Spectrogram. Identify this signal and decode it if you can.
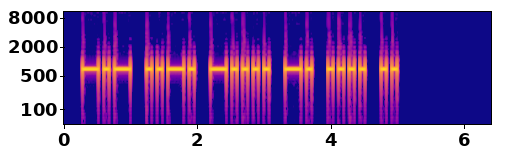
Morse code, heard as a keyed tone, about 15 wpm, 700 Hz. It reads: KF6NHI
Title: USA Callsign DE Callsign 15wpm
